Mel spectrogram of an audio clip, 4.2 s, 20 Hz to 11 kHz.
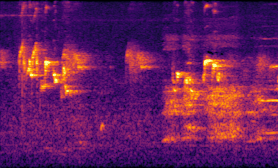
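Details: Red-whiskered bulbul song during bird trapping with a slide trap on 4 December 2016; two bright warbled phrases of rising and falling whistled notes, separated by a short pause, with a second burst of song toward the end.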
